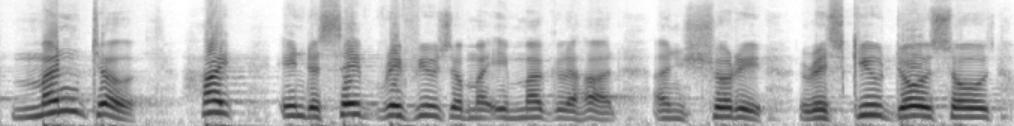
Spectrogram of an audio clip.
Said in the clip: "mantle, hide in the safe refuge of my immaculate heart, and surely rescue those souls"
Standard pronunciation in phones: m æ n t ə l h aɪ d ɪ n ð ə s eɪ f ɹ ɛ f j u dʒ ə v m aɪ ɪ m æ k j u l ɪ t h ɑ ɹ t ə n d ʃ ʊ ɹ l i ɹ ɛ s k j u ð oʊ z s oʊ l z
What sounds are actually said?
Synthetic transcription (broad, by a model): m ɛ n t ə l h aɪ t ɪ n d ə s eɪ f ɹ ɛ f j u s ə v m aɪ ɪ m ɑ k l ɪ h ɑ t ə n ʃ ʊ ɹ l i ɹ ɛ s k j u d oʊ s oʊ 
